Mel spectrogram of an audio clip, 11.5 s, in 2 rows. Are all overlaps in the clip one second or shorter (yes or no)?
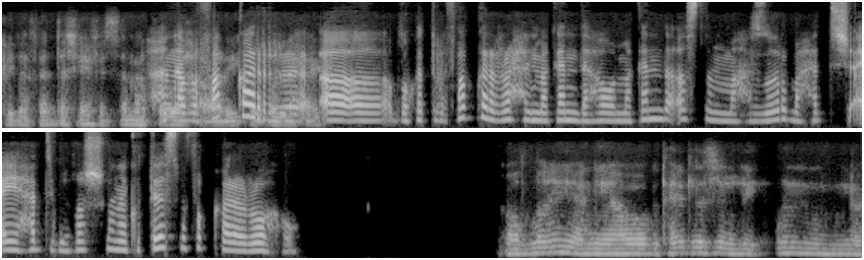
no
